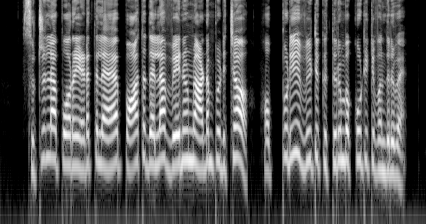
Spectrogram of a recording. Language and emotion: Tamil, angry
